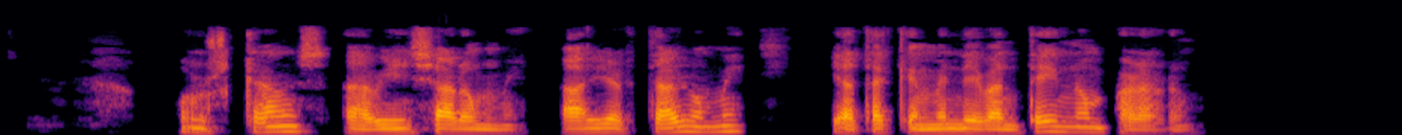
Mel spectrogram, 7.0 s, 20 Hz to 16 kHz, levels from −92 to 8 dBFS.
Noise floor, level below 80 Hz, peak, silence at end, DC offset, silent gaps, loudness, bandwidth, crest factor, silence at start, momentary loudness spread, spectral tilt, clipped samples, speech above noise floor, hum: -48 dBFS; -64 dBFS; 0 dBFS; 1.05 s; under 0.1%; 1.17-1.21 s, 1.66-1.70 s, 2.68-2.79 s, 3.19-3.23 s, 3.73-3.79 s, 3.95-4.15 s; -19 LUFS; 7.6 kHz; 20 dB; 0.9 s; 10 LU; -5.5 dB/octave; under 0.1%; 30 dB; none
